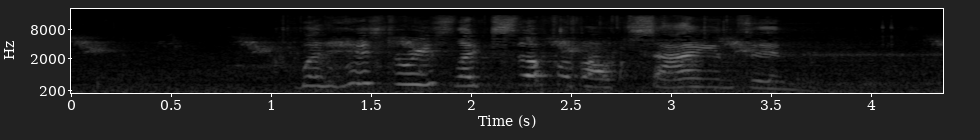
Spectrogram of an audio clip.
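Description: Faint, indistinct voices from about a second in until shortly before the end, with no clear splash standing out.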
